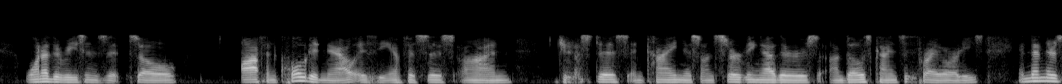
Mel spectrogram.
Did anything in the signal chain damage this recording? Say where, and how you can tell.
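Yes. At the codec stage, G.729 coding at 8 kbit/s rebuilds the speech from a filter and pulses, so it sounds rough, synthetic and cut off above 4 kHz throughout.

At the network stage, VoIP packet loss concealed by the speech codec occurs at 1.19–1.32, 3.68–3.80, 5.66–5.83, 7.39–7.49 and 9.06–9.19 s. The decoder extrapolates fading sound, and the speech stays weak just after each gap.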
